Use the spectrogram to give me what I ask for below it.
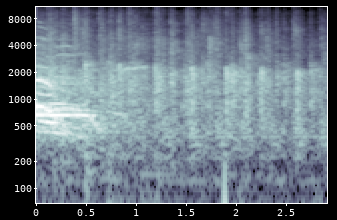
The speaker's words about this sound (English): You can applaud for it if you want. You don't have to. There was just one person clapping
